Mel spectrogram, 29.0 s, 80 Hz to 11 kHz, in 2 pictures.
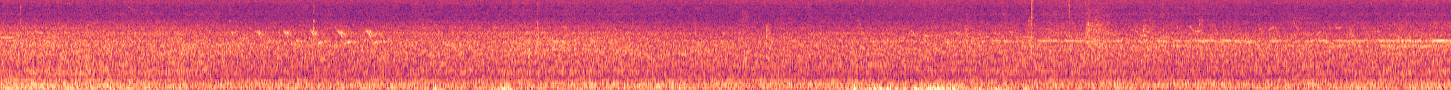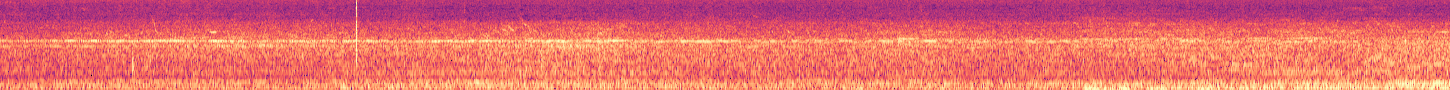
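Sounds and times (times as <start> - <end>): jet engines rumbling: 0.0 - 29.0
thin high whine: 8.5 - 29.0.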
